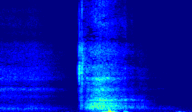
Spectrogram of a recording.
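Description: A woman breathing in softly, then about a second in letting out a louder sigh.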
